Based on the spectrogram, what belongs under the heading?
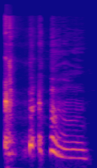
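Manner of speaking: harsh real cough; hacking cough; coughing fit. Real, not acted. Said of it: "I'm sorry I'm coughing so much".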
